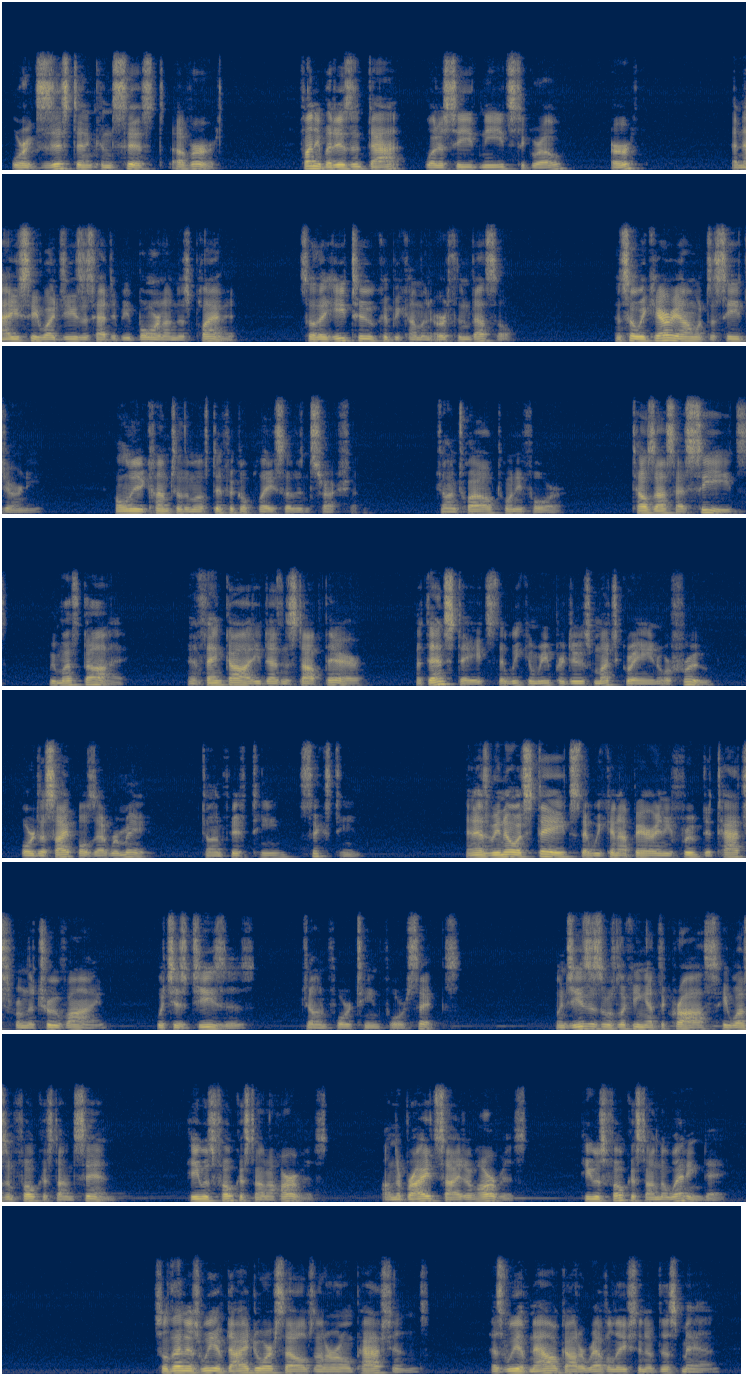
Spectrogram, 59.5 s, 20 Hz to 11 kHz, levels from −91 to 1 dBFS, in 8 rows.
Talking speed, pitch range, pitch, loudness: 170 wpm, 110-130 Hz, 120 Hz, -27 LUFS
